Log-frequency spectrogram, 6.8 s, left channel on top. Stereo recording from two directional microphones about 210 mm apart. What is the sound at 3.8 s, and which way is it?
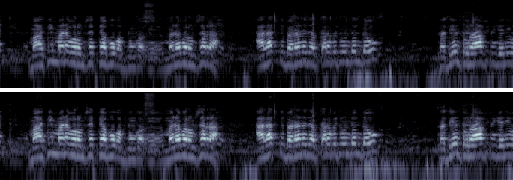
Speech, 5° right (ahead or behind).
